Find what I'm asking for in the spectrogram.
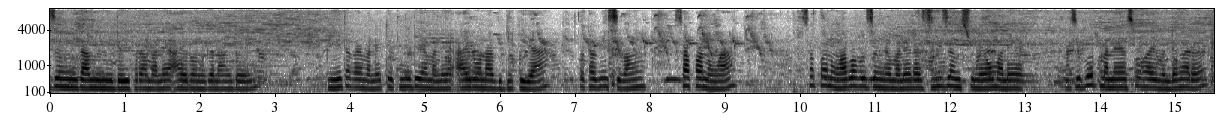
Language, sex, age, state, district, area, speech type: Bodo, female, 30-45, Assam, Udalguri, urban, spontaneous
